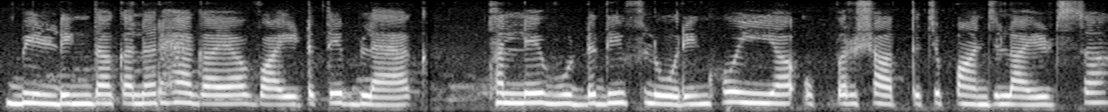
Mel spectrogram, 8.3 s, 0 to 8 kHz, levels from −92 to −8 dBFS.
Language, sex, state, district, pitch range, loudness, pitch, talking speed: Punjabi, female, Punjab, Kapurthala, 225-255 Hz, -14 LUFS, 235 Hz, 150 wpm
